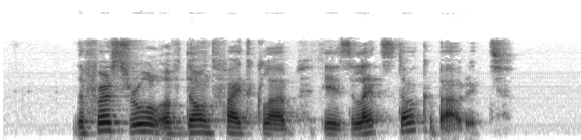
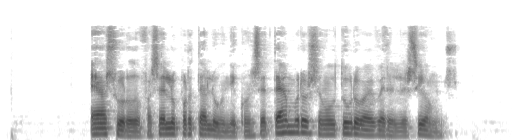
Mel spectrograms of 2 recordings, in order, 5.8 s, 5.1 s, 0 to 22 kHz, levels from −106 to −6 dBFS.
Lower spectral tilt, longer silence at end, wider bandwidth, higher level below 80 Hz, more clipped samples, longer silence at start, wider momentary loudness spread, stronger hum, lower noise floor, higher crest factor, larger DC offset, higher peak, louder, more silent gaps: about the same, -5 dB/octave vs -5.5 dB/octave; first, 0.8 s vs 0.55 s; second, 8 kHz vs 11.5 kHz; about the same, -72 dBFS vs -68 dBFS; neither; second, 0.75 s vs 0.9 s; first, 13 LU vs 6 LU; neither; second, -79 dBFS vs under -90 dBFS; about the same, 18 dB vs 20 dB; neither; first, -8 dBFS vs -20 dBFS; first, -23 LUFS vs -41 LUFS; neither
